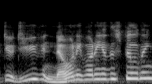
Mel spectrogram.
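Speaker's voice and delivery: high, rushed, panicky; panicked fast question. Retold or imitated. Retold panicked question to friend.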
